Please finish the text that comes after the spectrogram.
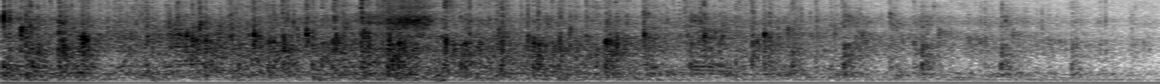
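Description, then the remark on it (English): An audience applauds steadily for several seconds, a dense crackle of many hands clapping that holds fairly even before tapering off slightly toward the end. No one speaks over it. “You should have clapped right there.”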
